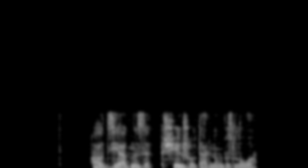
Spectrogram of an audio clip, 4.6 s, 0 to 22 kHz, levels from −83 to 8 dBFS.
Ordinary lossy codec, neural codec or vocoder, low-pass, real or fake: none; none; 7.2 kHz; real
